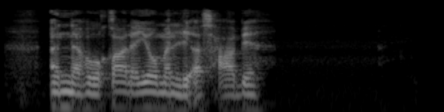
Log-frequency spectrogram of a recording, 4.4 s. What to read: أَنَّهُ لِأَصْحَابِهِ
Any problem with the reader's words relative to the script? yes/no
yes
